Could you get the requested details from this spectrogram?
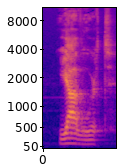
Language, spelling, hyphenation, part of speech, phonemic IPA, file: Dutch, jawoord, ja‧woord, noun, /jaʋɔːrt/, Nl-jawoord.ogg
- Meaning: acceptance of a marriage proposal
